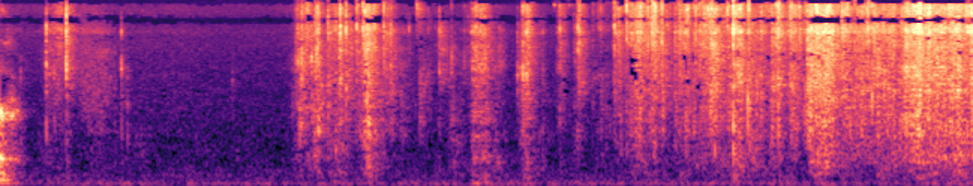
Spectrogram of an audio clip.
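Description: Faint crinkling of small clear plastic bags being handled. It starts about two seconds in and grows busier toward the end.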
